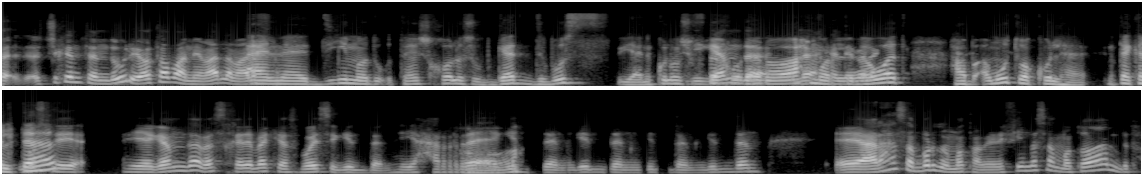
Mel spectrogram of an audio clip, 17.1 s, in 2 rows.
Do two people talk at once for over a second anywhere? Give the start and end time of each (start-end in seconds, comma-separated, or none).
5.2-6.6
